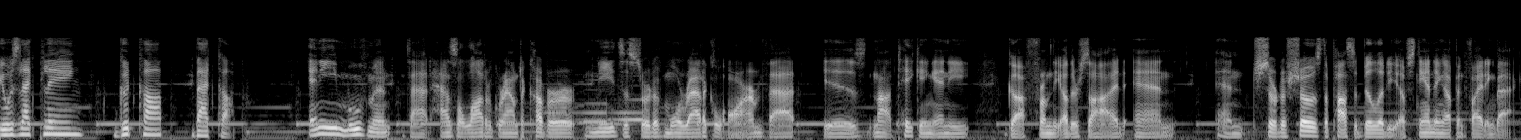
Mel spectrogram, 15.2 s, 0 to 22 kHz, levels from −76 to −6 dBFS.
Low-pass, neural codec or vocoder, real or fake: 7.2 kHz; none; real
